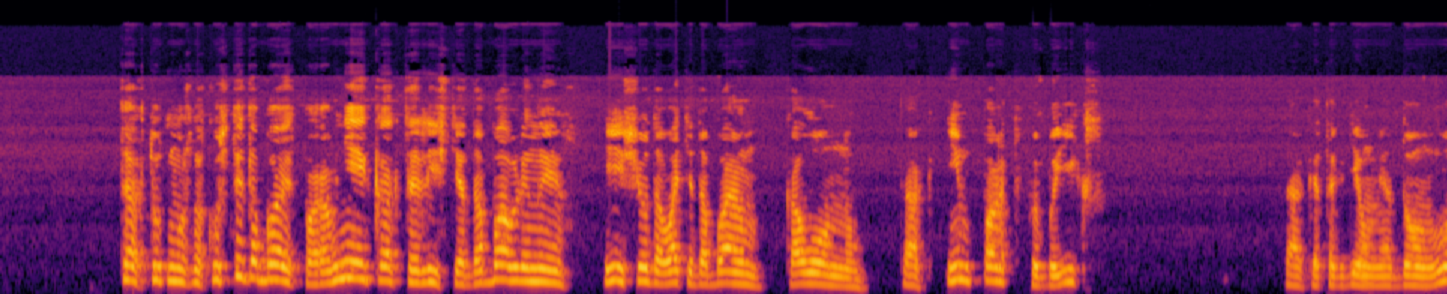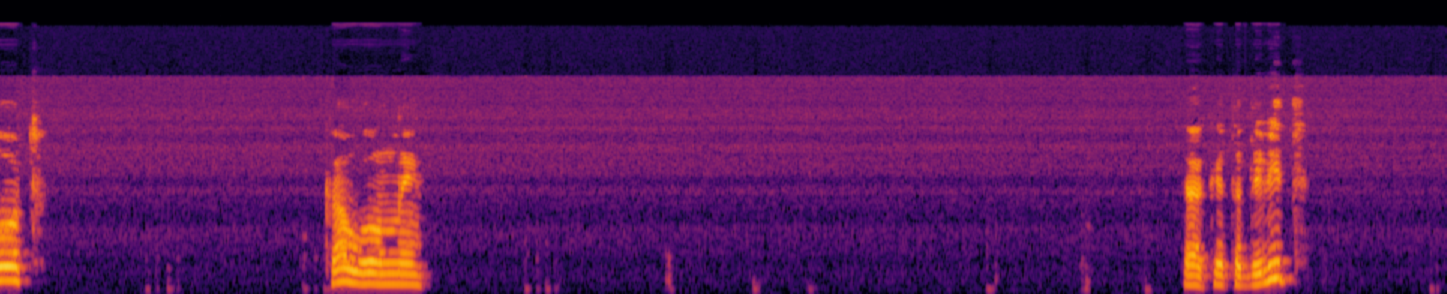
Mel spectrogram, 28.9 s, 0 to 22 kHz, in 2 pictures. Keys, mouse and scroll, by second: 7.3-10.9 drag, 24.5 middle click, 26.7 Delete, 28.8-28.9 drag.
